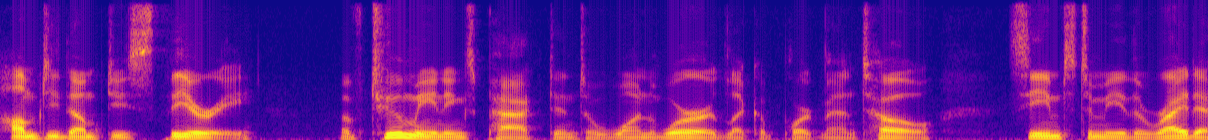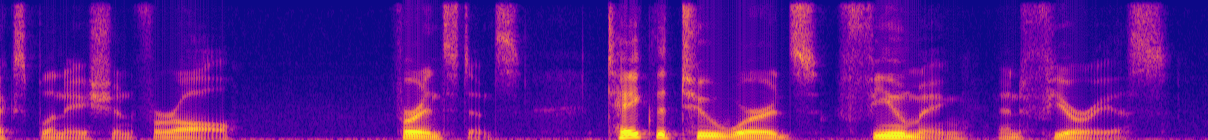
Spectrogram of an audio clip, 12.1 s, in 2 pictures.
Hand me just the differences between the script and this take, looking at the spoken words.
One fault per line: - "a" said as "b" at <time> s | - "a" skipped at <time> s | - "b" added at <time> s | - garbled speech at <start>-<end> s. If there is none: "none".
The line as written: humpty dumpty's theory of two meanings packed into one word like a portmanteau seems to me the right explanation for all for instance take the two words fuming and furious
none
